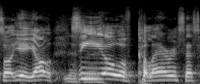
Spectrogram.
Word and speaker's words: Caleres: Yeah, y'all CEO of Caleres.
